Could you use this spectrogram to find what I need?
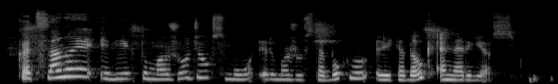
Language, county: Lithuanian, Utena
